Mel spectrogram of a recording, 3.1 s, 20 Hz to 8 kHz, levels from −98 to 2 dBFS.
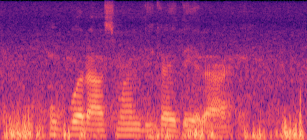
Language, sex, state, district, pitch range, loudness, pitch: Hindi, male, Gujarat, Gandhinagar, 120-140 Hz, -17 LUFS, 125 Hz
